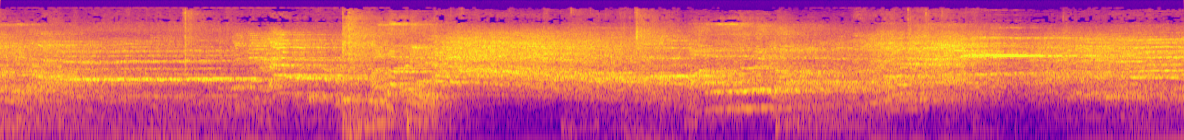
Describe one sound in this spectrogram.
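Players shout to each other in a large echoing hall.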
